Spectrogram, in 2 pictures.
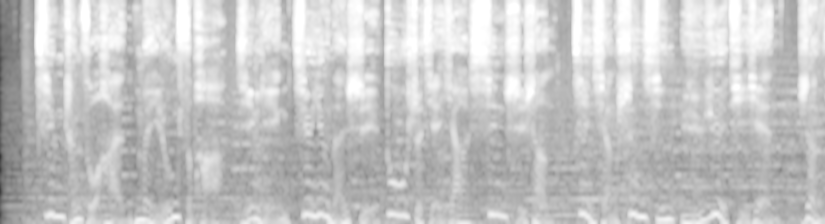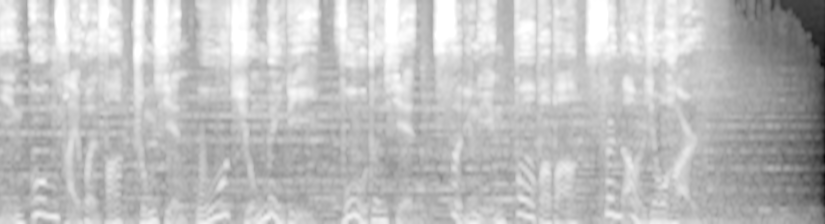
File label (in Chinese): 男97-广告-成熟稳重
